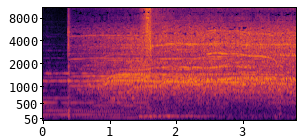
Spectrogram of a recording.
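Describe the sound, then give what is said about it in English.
An audience at a debate breaks into sustained applause after a sharp opening bang, a dense wash of many hands clapping with scattered whoops and crowd noise mixed in. “Who's clapping?”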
